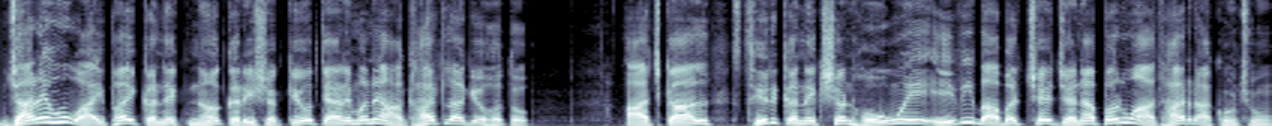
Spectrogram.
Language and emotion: Gujarati, surprised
